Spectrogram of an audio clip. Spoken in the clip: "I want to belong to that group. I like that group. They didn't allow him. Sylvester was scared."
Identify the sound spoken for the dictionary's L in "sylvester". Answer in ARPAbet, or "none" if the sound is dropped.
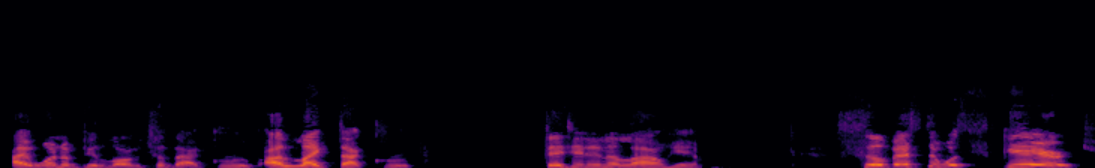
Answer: L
